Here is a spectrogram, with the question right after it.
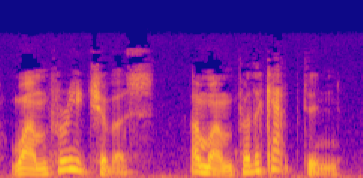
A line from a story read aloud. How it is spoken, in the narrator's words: said cheerfully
